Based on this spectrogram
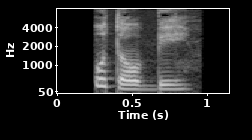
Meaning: latter
- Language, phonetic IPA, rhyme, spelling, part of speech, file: Hungarian, [ˈutoːbːi], -bi, utóbbi, adjective, Hu-utóbbi.ogg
